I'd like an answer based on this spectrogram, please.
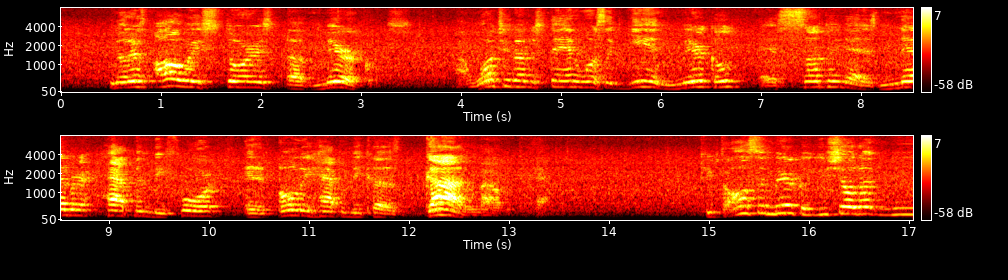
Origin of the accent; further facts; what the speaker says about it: Gary, Indiana, United States; When I grew up in Gary, Indiana, my mother and my uncle, he came out of the bed, they went and got some buffalo fish.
